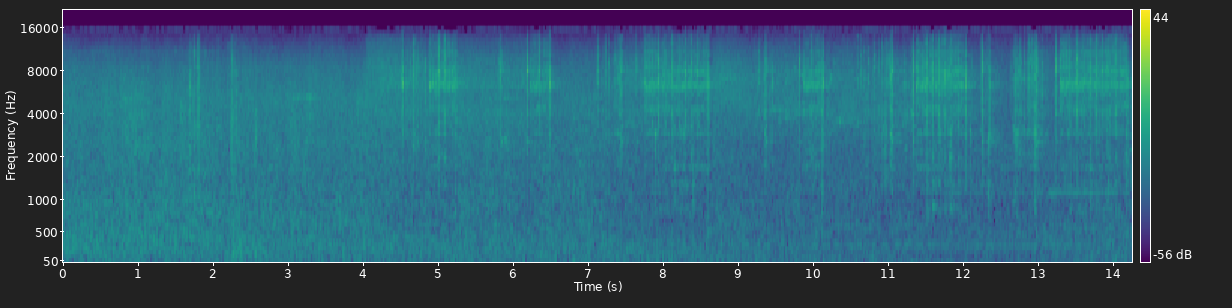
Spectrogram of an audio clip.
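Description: Low, steady rumble of subway-station ambience. From about four seconds in, over it, come repeated bursts of small metallic clicks and rattles as a payphone is handled before a call.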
